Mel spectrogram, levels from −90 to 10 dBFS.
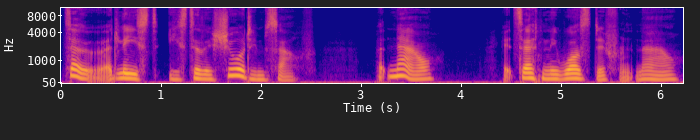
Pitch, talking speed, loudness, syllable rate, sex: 160 Hz, 125 wpm, -18 LUFS, 4.3 syllables/s, female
